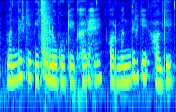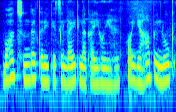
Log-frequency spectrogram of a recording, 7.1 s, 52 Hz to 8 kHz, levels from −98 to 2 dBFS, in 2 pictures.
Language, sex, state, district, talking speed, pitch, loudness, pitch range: Hindi, female, Jharkhand, Jamtara, 195 wpm, 210 Hz, -40 LUFS, 205-230 Hz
